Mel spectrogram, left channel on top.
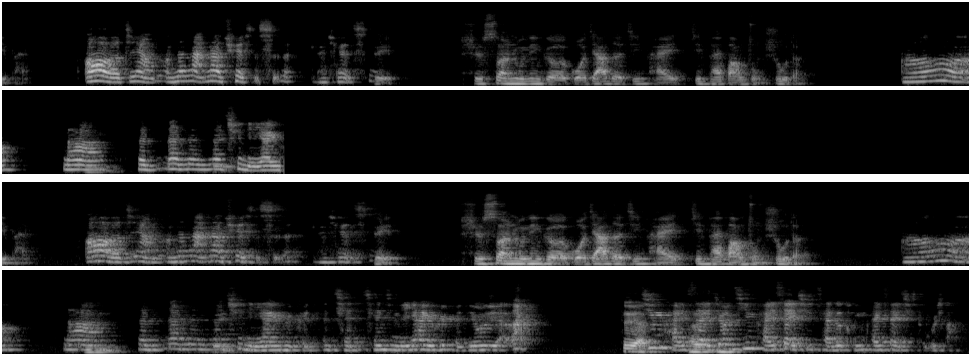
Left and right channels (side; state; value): left; drops out; at 12.5 s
